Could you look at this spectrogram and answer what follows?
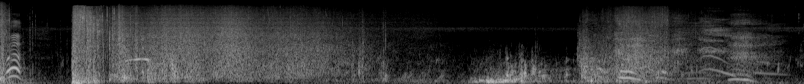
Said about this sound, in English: It won't let go. The boat is breaking up.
